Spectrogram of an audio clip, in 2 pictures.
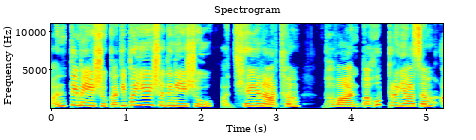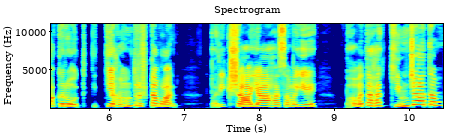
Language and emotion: Sanskrit, surprised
